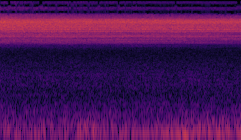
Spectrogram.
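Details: Cicadas singing at Gwangalli Beach, with dragonflies about: a steady, dense, high hissing drone that holds unbroken for the whole stretch, with a low rumble of background noise underneath.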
